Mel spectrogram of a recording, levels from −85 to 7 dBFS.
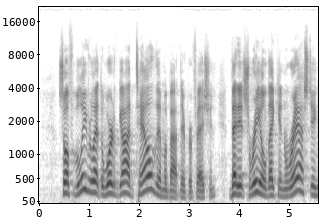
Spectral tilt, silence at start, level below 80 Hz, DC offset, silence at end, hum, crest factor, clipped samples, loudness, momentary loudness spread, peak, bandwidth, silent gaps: -3.5 dB/octave; 0.4 s; -66 dBFS; under 0.1%; 0 s; none; 18 dB; under 0.1%; -25 LUFS; 9 LU; -6 dBFS; over 20 kHz; none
